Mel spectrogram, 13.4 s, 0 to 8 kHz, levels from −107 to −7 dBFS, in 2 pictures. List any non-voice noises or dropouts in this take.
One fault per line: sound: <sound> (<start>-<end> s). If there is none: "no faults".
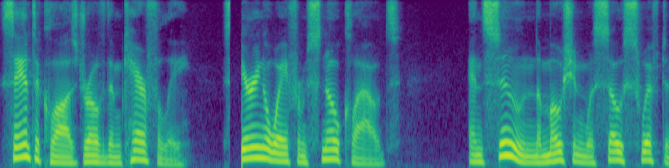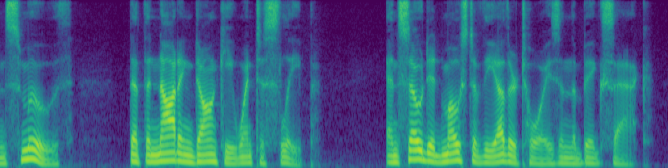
sound: dropout (2.3-2.4 s)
